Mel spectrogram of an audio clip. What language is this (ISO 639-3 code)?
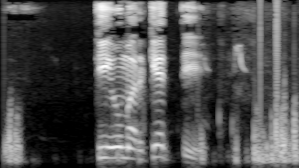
btv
